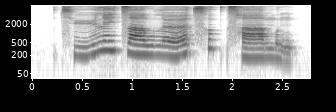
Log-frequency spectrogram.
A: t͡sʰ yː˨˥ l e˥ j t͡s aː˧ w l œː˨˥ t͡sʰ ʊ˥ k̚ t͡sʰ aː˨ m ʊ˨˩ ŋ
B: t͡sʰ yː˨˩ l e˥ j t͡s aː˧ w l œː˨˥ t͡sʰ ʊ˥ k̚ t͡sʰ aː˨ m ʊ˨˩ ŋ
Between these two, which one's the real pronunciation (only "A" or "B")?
A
